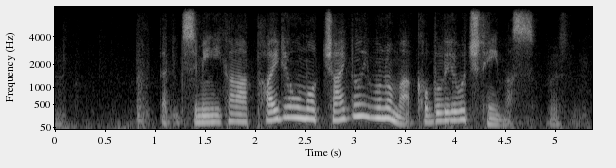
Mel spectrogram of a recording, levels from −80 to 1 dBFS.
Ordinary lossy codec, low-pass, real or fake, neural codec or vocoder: Opus, 16 kbps; 7.2 kHz; fake; codec, 16 kHz, 0.2 kbps, FocalCodec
